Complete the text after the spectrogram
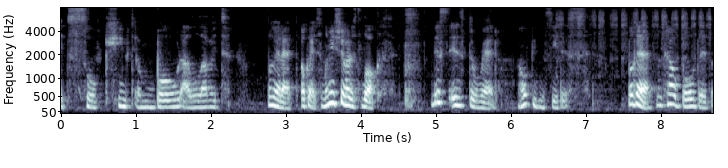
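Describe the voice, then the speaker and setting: A woman in her thirties with a slightly hoarse voice from a cold, gushing over art markers in a casual chatty demo at home, recorded on a camera mic. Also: mid-range voice, mellow. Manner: enthusiastic, gushing, chatty with restarts. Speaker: art supply reviewer. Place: small indoor room at home.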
